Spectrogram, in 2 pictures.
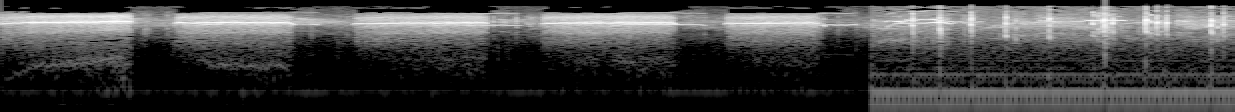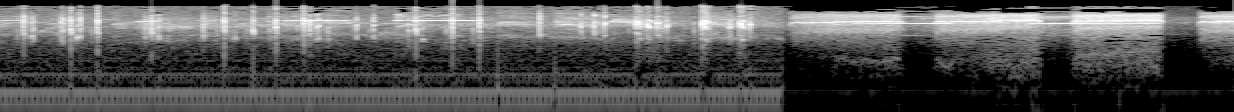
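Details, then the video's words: Lure sound meant to draw in swiftlets: regular high chirping bursts, then a stretch of crowded overlapping twitters and clicks over a low hum, before the spaced, slightly rising chirps return. "suara panggil burung walet"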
